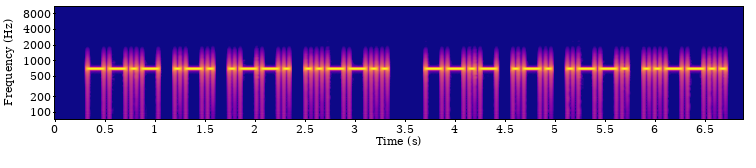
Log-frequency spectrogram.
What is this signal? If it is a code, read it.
Morse code, heard as a keyed tone, about 22 wpm, 700 Hz. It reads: QRP? QRP?
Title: Q-Codes Repeated 3x 22wpm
